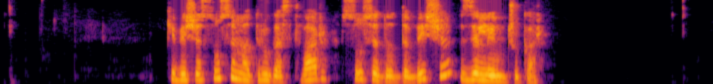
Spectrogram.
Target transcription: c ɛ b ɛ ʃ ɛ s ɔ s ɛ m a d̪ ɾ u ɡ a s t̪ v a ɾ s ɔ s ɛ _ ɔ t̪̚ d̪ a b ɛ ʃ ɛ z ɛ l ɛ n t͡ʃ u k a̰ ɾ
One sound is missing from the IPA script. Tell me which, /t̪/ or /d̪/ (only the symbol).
d̪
